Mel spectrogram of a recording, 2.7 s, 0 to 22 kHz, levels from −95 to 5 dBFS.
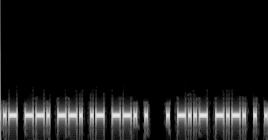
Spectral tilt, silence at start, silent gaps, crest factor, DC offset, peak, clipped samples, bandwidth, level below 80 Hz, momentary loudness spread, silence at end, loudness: -11.5 dB/octave; 0 s; 1.50-1.63 s; 6 dB; under 0.1%; -4 dBFS; under 0.1%; 1.1 kHz; -80 dBFS; 3 LU; 0 s; -12 LUFS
